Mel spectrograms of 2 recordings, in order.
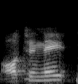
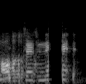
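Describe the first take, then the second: First: The last syllable sounds like 'ate'. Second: The last syllable sounds like 'it'. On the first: It is used as a verb. "verbs on left" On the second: It is used as a noun. "A T E at the end of a noun is pronounced I T"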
